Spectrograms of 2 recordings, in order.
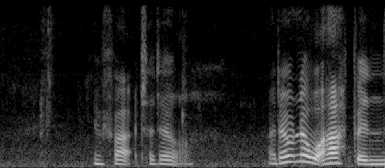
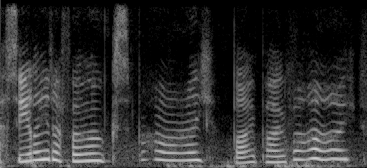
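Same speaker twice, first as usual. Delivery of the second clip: sing-song goodbye; 10 semitones higher, slower than usual. Real, not acted. Sing-song goodbye ending the live.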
